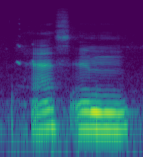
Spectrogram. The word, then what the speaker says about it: asymptote: Asymptote. That's a weird word. It's spelt weird. It's pronounced weird. A-S-Y-M-P-T-O-T-E. Asymptote. The P is silent. Asymptote.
